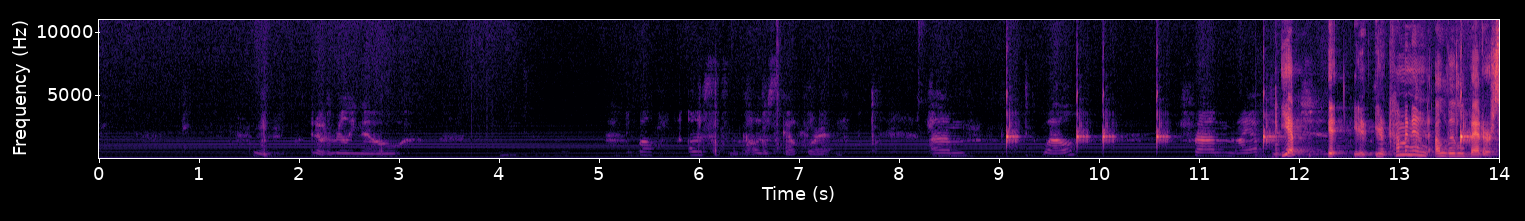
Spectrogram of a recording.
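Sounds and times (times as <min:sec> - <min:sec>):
steady hum of tones: 0:00.0 - 0:14.0.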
